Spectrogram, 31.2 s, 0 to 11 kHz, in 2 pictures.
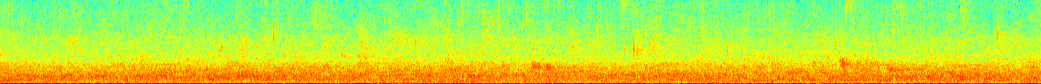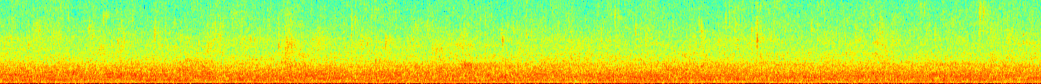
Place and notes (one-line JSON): {"title": "Vilvoorde, Belgium - Underground river", "date": "2017-12-10 07:45:00", "description": "Sound of the very dirty underground river called Senne, or Zenne in dutch. It's a large underground tunnel where a crappy river is flowing below the city.", "latitude": "50.93", "longitude": "4.42", "altitude": "12", "timezone": "Europe/Brussels"}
